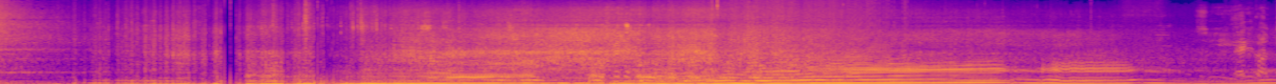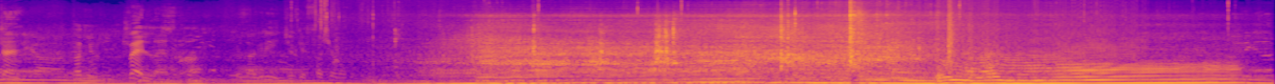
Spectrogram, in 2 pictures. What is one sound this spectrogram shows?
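A car engine roars and revs up and down loudly nearby.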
